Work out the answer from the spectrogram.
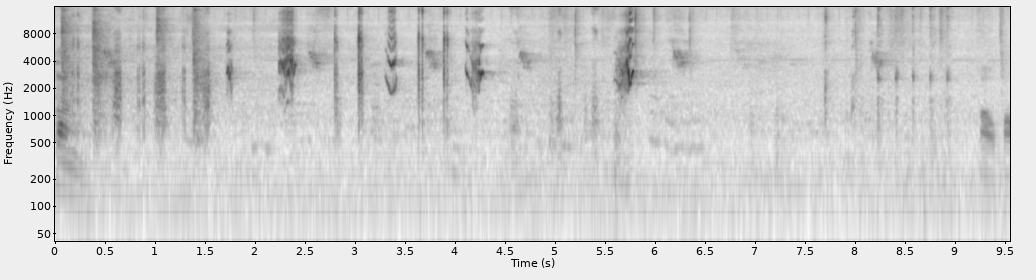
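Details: A white-eyed Javan myna chatters loudly, a jumble of harsh squawks, clicks and sharp whistles in quick bursts, with faint human voices in the background.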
